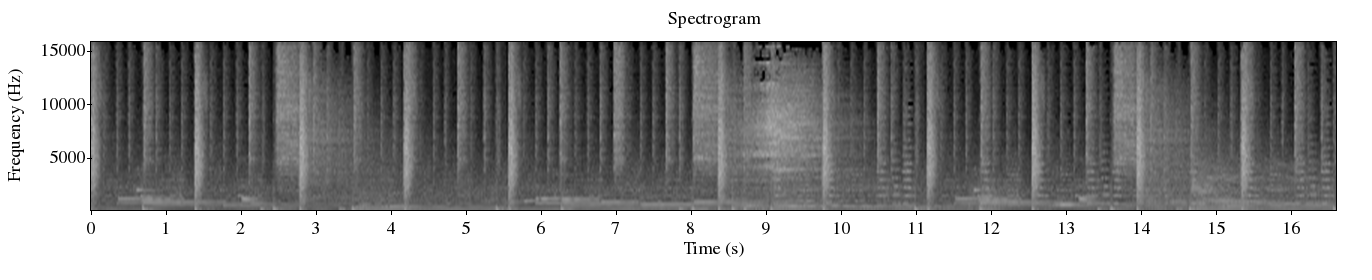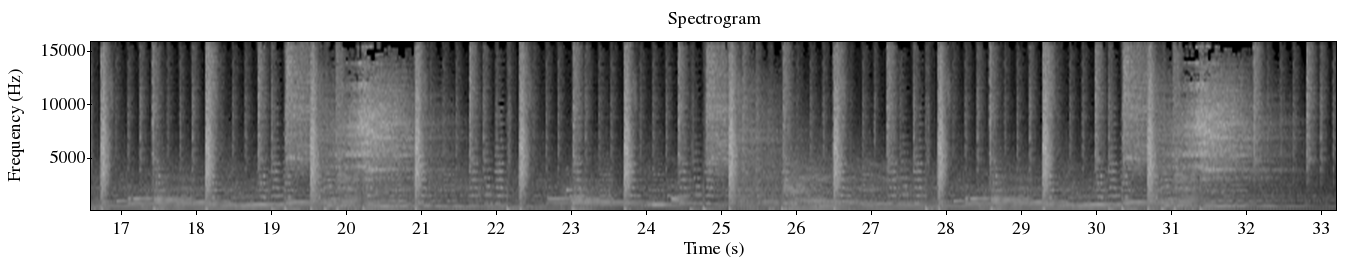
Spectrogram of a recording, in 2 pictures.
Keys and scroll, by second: 5.2 ctrl+-, 21.6 ctrl+=.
